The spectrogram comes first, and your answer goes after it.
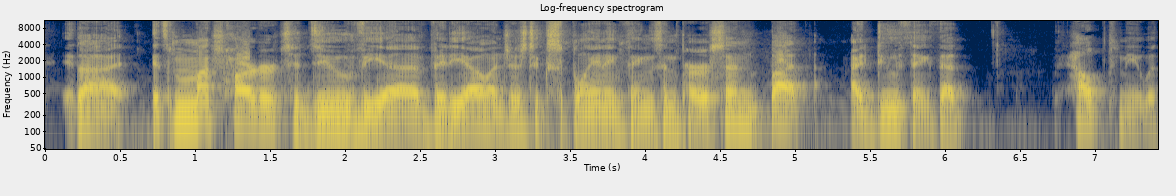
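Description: A man's medium-pitched, normal speaking voice at a fairly slow pace on a very clean recording with a silent background. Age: 20s. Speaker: realtor and real estate investor. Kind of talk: casual chat.

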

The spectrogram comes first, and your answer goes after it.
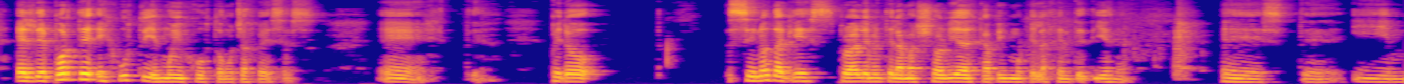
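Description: Speaking at a very slow pace with long, frequent pauses, a man uses a medium pitch with ordinary pitch variation. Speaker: podcaster. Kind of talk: casual monologue. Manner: animated; halting.

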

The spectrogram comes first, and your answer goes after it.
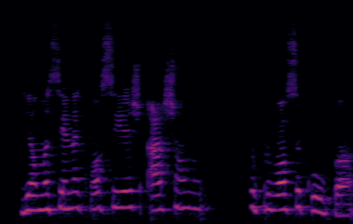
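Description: A woman's voice, fairly high in pitch, has a dark, mellow tone. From Portugal. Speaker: podcaster. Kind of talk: casual monologue. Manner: informal, with frequent fillers.

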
